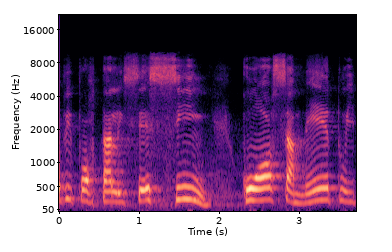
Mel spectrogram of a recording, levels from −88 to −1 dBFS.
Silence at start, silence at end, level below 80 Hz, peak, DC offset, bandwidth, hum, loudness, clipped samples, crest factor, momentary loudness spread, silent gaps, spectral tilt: 0 s; 0 s; -64 dBFS; -2 dBFS; under 0.1%; 9.8 kHz; none; -18 LUFS; under 0.1%; 16 dB; 10 LU; none; -4.5 dB/octave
